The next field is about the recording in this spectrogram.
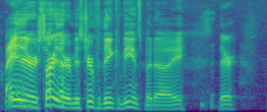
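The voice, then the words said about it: Weak put-on Canadian accent. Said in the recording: “Is that even a good Canadian accent? ... Not really, but it's okay.”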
